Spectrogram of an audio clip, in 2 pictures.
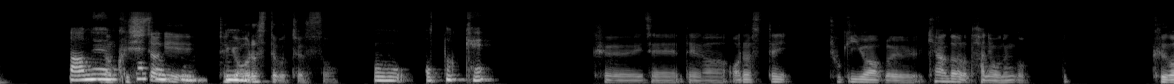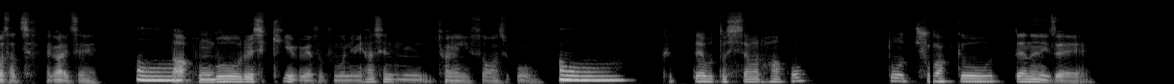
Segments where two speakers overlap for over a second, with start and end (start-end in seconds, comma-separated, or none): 1.0-2.6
